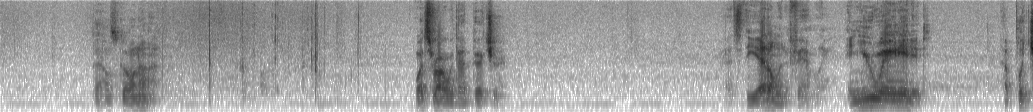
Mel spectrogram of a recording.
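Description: A man answers calmly up close.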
